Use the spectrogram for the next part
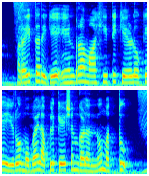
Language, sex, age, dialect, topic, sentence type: Kannada, female, 18-24, Central, agriculture, question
